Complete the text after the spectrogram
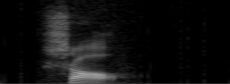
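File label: "shao" tone 4, Chinese; Chinese Surnames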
